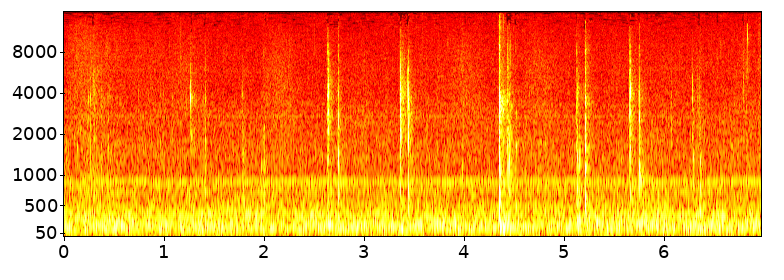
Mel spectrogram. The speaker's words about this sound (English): Oh my gosh, what am I going to type? Because I can't type today, so it could be anything.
